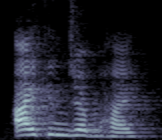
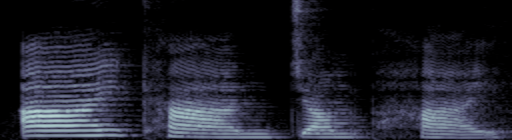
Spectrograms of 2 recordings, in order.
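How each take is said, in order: First: Quick. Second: Slow, word by word; slow counted words. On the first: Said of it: "Let's say it really quickly". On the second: Teacher counts words with class, slow and deliberate. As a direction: space out each word for counting. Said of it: "Let's count and see how many words". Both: Shown as a demonstration.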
